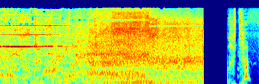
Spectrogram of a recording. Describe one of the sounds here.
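Harsh, crackling noise roars loudly, then cuts off abruptly.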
